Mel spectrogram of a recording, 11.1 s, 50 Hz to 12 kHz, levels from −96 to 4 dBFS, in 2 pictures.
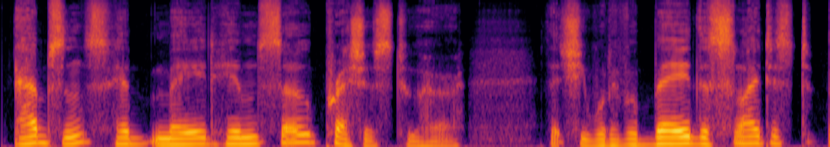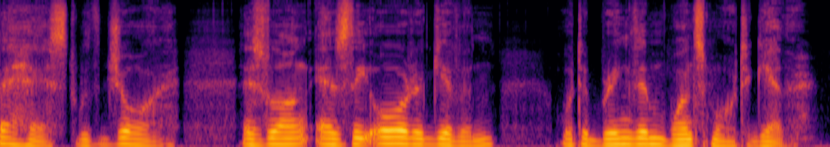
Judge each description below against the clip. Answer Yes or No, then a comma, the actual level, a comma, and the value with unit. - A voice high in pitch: No, low, 125 Hz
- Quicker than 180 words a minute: No, average, 170 wpm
